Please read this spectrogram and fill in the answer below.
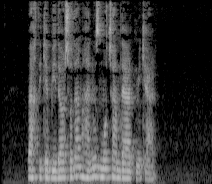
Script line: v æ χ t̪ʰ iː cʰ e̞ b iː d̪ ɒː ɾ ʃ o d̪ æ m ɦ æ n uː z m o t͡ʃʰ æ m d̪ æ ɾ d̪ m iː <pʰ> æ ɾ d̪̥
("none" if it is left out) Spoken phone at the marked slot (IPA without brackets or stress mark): cʰ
